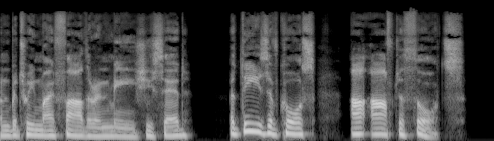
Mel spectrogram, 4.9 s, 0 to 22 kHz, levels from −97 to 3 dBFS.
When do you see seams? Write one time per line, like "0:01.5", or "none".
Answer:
0:02.3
